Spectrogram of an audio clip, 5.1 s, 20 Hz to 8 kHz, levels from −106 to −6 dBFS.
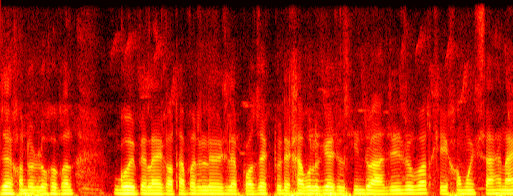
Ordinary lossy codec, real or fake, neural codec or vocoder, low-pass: none; real; none; none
